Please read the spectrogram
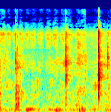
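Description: Plastic crayon rubbing back and forth on colouring-book paper: soft, scratchy strokes with a few short ticks.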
